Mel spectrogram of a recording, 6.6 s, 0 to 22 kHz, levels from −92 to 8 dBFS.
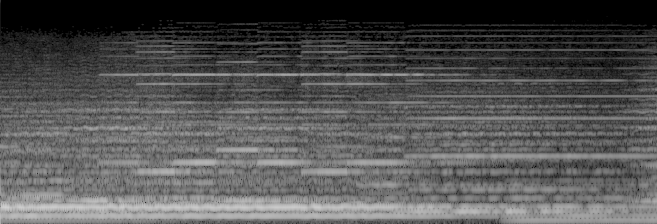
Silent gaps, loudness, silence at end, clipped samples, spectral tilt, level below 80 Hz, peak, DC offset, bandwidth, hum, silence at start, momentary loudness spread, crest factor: none; -19 LUFS; 0 s; under 0.1%; -6 dB/octave; -42 dBFS; -6 dBFS; under 0.1%; 12 kHz; none; 0 s; 10 LU; 12 dB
